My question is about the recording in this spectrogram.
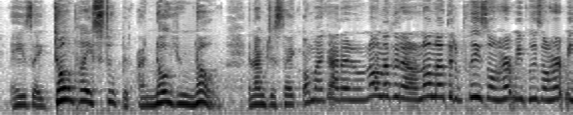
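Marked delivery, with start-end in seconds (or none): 0.5-2.2 raised, louder accusing voice; imitated angry demand. Date confronting her through the bathroom door, angry. 3.0-5.7 high, frantic begging; panicked pleading. Retold or imitated. Frightened woman begging her date through the door, panicked pleading.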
